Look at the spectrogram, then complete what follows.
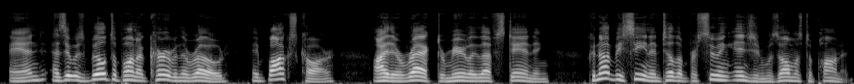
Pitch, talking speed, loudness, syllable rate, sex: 170 Hz, 210 wpm, -19 LUFS, 6.1 syllables/s, male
